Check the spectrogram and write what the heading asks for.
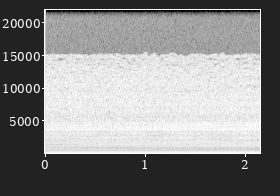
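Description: Steady, faint electrical mains hum with a light hiss beneath it, unchanging throughout.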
